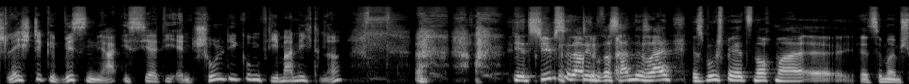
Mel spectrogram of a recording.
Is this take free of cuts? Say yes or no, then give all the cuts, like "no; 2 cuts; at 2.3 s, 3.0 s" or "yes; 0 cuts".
no; 4 cuts; at 2.7 s, 3.2 s, 5.1 s, 5.8 s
